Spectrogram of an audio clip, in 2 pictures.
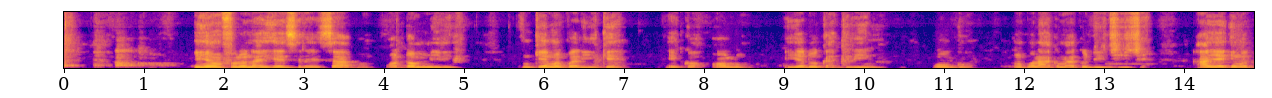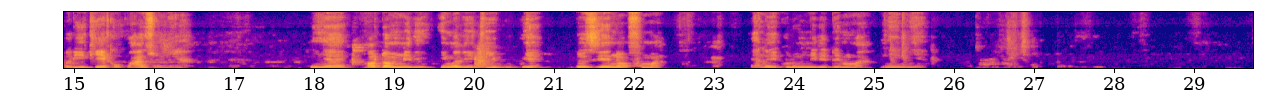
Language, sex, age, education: Igbo, male, 30-45, tertiary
